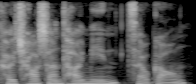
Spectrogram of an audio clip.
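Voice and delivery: usual speaking voice

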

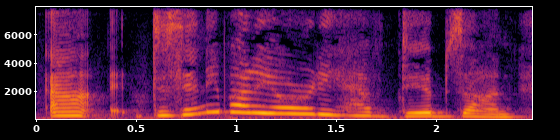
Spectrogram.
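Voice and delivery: high, overly polite message voice; sweetly casual. Retold or imitated. Messaging the rescuer, high and sweetly casual. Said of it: "I go".

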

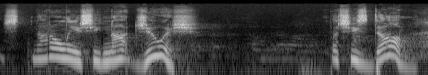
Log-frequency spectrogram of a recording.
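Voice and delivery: normal talking voice

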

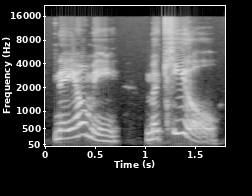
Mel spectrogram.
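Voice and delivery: Naomi McKeel, slow, mick-KEEL; name option two. Shown as a demonstration. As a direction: stretch out McKeel with a long ee. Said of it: "one will be like".

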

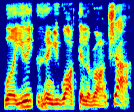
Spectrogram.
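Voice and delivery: ordinary delivery

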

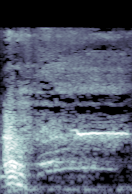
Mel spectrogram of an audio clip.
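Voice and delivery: high shrill shriek of fright; retold frightened shriek. Retelling the scare to friends, a high shriek. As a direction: shriek like something scared you. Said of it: "me in the background just going".

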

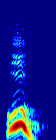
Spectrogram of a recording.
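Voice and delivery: high, loud whoop at the heat. Real, not acted. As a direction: let out a big woo. Reacting to the hot wing.

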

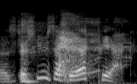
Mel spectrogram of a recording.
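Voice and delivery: mock Chicago accent with a laugh; imitating Chicago accent. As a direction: exaggerate the Chicago A in backpack. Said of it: "in the most Chicago way".

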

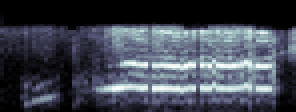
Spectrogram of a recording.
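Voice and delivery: very high, loud mock shriek of shock; astonished shout. Storyteller re-enacting learning it really was his idol, astonished shout. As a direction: shriek it, mind completely blown.

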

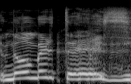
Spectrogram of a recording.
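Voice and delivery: very slow, stretched announcer call; mock announcer. Co-host repeats the episode number in a hammed-up announcer voice. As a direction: drag out the number like a show host.

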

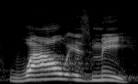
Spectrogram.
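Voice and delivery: loud, stretched-out WOW; mock self-admiration. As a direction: crow "Wow" slowly, as parody of the lament. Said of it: "doesn't respond to that by saying".

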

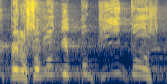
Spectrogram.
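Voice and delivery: high, loud and drawn out, half alarmed; retold wife's loud, slow protest; loud worried protest. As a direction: push it up and out, slowly, like a worried objection. Wife objecting to the burrito plan.

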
